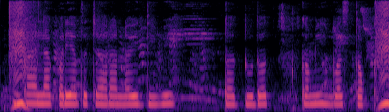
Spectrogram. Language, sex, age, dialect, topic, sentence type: Magahi, female, 18-24, Northeastern/Surjapuri, agriculture, statement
